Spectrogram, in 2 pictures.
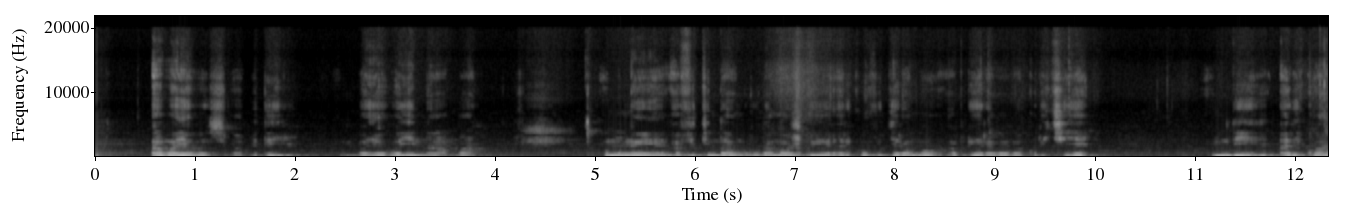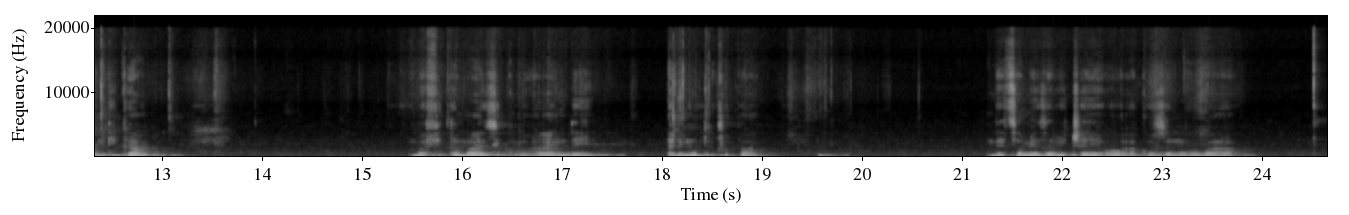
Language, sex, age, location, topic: Kinyarwanda, male, 18-24, Kigali, health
